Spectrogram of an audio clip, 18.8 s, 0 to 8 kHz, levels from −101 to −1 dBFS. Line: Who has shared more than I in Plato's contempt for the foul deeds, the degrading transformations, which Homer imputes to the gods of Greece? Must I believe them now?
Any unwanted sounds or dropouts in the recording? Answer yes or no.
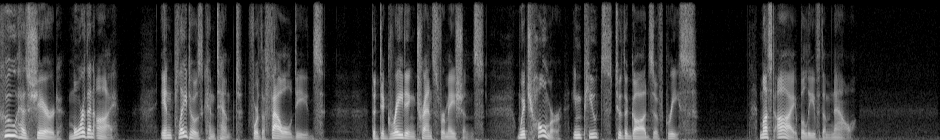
no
